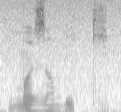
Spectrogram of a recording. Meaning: Mozambique (a country in East Africa and Southern Africa)
- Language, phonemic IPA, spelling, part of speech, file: French, /mo.zɑ̃.bik/, Mozambique, proper noun, Fr-Mozambique.ogg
